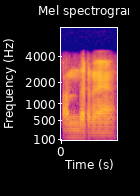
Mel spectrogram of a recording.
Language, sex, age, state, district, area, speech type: Tamil, male, 60+, Tamil Nadu, Pudukkottai, rural, conversation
